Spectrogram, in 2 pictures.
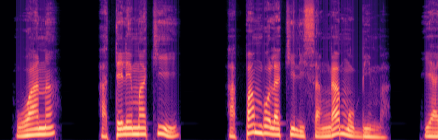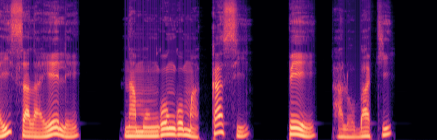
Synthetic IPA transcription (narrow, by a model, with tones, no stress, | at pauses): wa˦na˦ | a˨tɛ˦lɛ˦ma˦ki˦ | a˨pa˦mbo˦la˦ki˦li˨sa˨ŋɡa˦mo˨bi˨mba˨ | ja˨i˦sa˨la˨e˦le˨ | na˨mo˨ŋɡɔ˦ŋɡo˦ma˨ka˦si˨ | pe˦ | a˨lo˨ba˦ki˦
